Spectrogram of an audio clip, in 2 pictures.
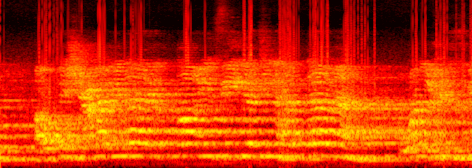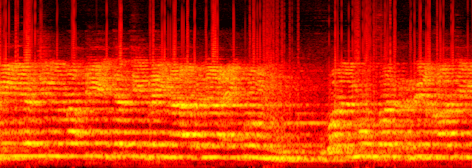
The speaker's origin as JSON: {"language": "Arabic", "country": "Algeria", "said": "ها هي بلادنا الجزائر تعيش في أمن واستقرار"}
